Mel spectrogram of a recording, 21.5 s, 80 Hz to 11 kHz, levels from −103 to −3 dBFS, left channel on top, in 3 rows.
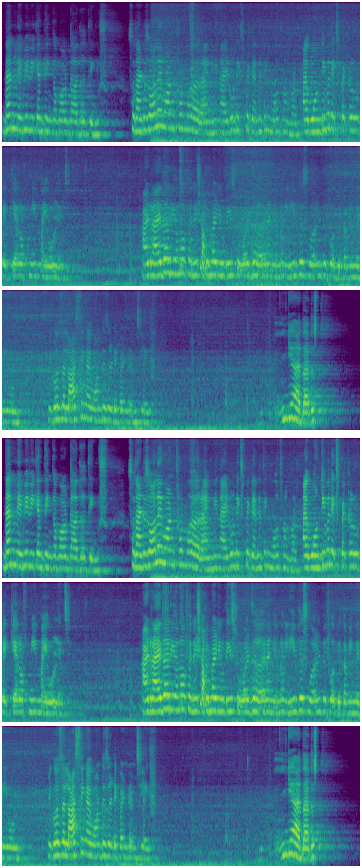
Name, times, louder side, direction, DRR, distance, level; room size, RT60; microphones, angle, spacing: voice 1, 0.0-2.1 2.5-8.5 10.0-14.7 15.2-17.4, right 4 dB, 75° right, 1.2 m, -25 dB
Car, 2.9-19.8, equal, 80° left, 6.9 m, -35 dB
voice 2, 19.4-20.6, right 2 dB, 25° right, 0.7 m, -23 dB
26.0 x 25.5 x 5.9 m
head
